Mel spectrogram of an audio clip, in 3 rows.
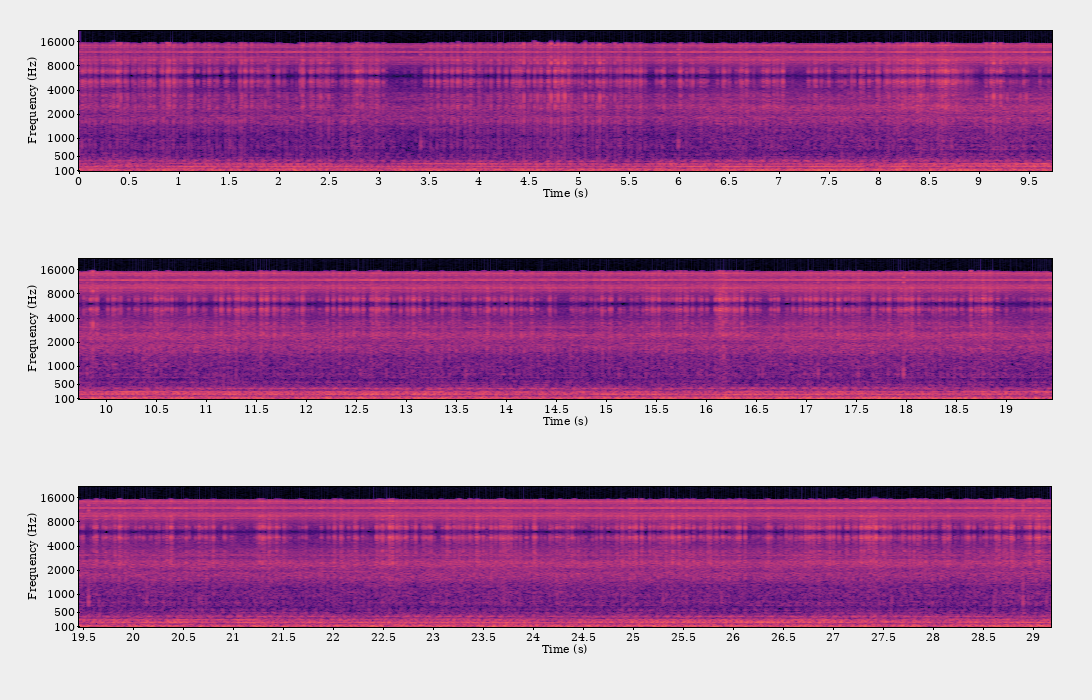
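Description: Supercharged 4.6-litre V8 of a 2003 SVT Mustang Cobra convertible running steadily as the car is driven, heard with the top down.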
